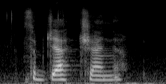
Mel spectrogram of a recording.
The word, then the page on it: subjection: American English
